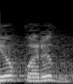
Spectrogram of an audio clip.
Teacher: الراء هنا مرققة والقاف قلقلها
